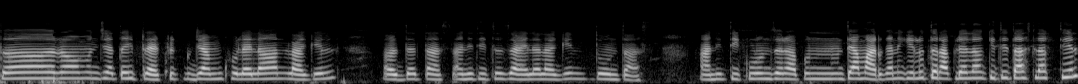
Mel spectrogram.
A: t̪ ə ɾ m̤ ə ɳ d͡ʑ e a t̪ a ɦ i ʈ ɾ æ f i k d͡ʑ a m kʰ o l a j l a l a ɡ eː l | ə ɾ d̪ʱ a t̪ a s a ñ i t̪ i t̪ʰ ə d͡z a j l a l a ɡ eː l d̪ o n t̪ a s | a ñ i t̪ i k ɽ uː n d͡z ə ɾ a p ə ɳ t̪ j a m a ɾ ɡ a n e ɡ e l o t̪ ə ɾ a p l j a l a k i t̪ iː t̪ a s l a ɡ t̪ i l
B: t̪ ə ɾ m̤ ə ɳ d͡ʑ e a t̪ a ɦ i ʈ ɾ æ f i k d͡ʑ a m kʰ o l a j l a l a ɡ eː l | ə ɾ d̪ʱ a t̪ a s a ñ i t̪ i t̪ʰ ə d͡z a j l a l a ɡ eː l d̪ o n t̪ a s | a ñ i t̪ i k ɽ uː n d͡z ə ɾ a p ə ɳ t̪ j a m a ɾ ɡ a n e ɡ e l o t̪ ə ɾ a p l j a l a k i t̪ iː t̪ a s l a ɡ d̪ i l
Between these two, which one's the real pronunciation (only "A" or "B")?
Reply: A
